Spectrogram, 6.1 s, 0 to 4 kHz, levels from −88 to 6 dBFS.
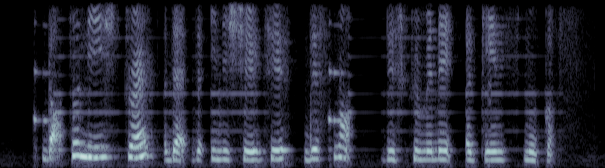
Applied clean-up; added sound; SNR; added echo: neural mask model RNNoise.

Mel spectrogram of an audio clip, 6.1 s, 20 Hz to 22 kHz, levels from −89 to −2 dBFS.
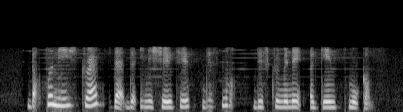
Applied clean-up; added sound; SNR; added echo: neural separator model SepFormer WHAM!.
